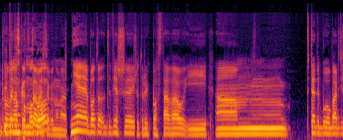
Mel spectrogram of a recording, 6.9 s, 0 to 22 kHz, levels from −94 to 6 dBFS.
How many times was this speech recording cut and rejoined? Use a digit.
3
